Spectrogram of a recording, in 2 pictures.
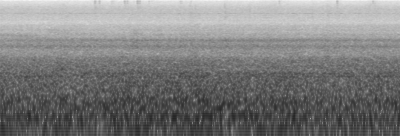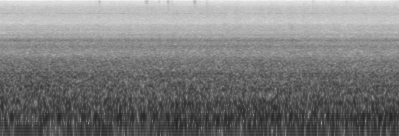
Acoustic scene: subway train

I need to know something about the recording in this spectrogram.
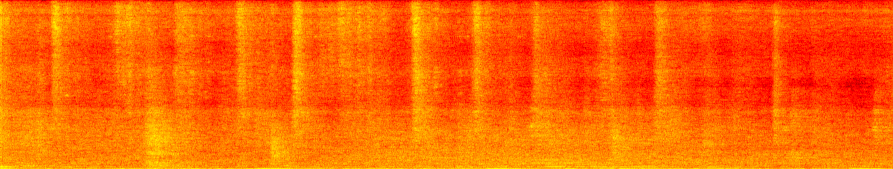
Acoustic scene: cafe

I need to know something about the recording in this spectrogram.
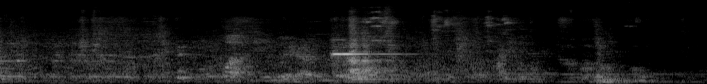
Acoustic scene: elevator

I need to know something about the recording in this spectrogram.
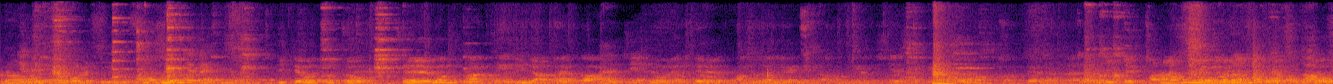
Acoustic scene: restaurant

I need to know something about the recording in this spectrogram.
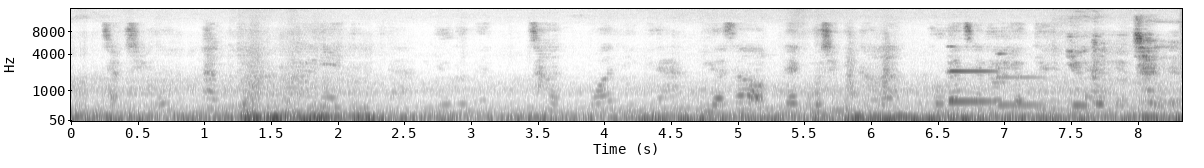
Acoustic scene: car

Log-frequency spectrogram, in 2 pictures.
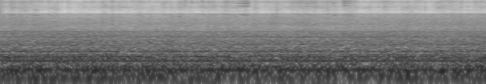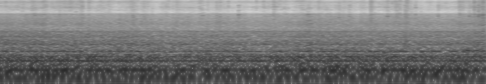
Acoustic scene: bus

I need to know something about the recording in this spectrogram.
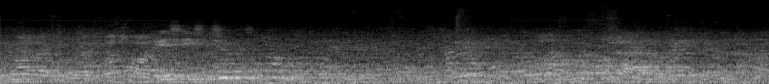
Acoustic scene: crowded indoor space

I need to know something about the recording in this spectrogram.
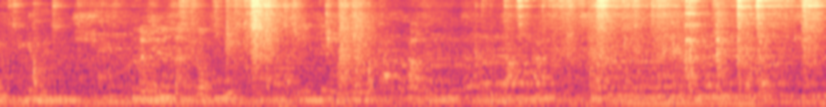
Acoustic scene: restaurant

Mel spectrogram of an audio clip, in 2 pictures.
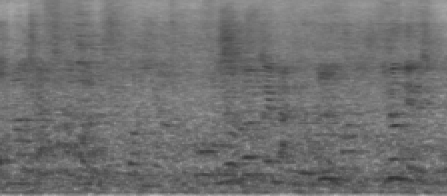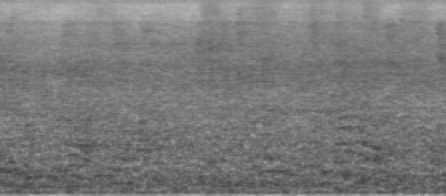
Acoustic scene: cafe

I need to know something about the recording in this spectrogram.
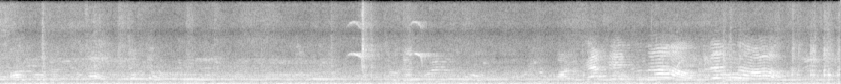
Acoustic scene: park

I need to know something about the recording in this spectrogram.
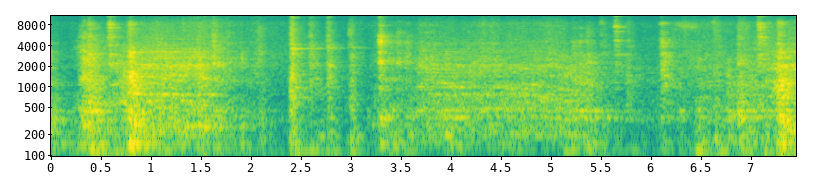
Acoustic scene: elevator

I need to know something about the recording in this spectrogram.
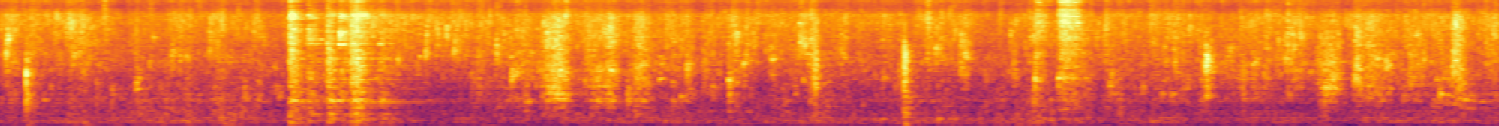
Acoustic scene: kitchen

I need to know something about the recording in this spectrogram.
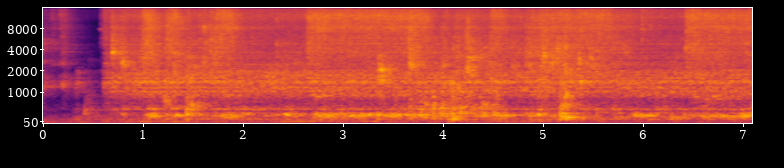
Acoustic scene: restroom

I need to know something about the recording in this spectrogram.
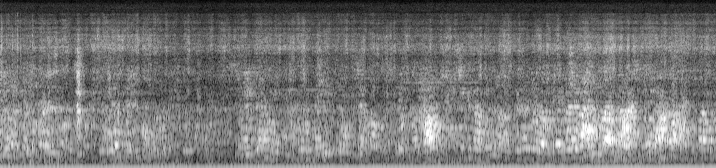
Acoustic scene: restaurant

